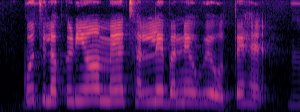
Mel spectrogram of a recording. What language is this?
Hindi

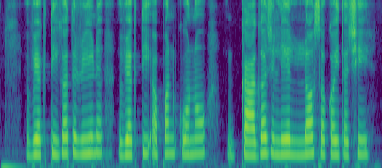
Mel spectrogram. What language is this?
Maithili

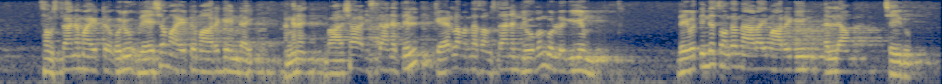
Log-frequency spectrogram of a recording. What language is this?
Malayalam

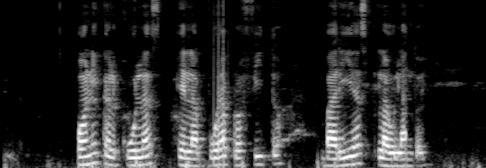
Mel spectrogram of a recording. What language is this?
Esperanto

